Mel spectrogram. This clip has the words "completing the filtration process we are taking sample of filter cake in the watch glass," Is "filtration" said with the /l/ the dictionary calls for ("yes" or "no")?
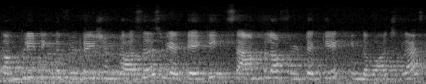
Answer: no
